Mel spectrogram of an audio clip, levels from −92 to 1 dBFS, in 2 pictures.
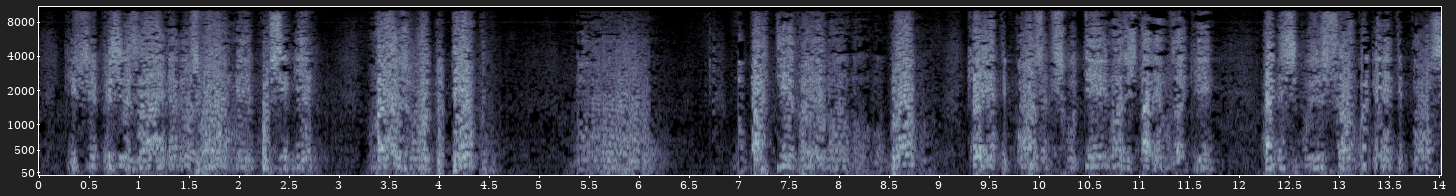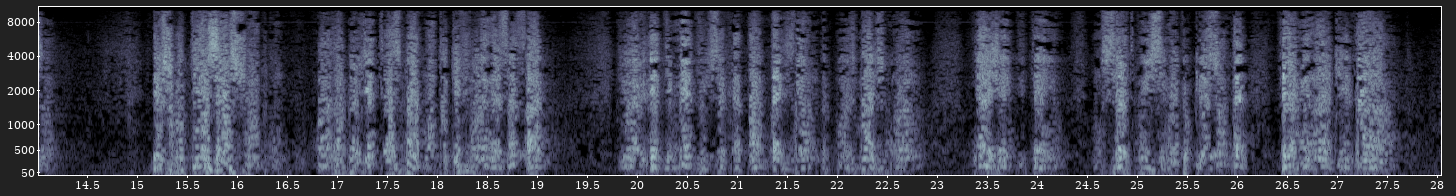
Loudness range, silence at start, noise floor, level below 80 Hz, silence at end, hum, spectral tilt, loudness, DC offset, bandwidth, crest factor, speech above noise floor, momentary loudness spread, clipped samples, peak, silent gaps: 4 LU; 0.05 s; -63 dBFS; -56 dBFS; 0.45 s; none; -2 dB/octave; -29 LUFS; under 0.1%; 10.5 kHz; 22 dB; 32 dB; 12 LU; under 0.1%; -10 dBFS; none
